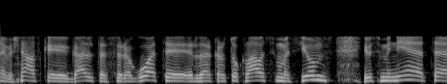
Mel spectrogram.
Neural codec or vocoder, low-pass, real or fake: none; 3.6 kHz; real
